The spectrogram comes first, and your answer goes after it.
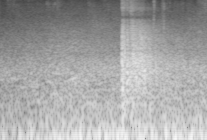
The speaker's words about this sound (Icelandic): Skyndilega skýtur ekkur úr byssu.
